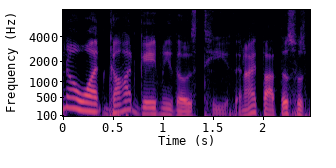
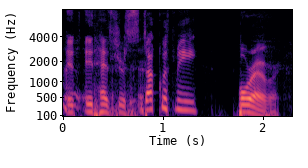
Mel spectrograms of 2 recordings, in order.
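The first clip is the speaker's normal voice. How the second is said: ordinary talk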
